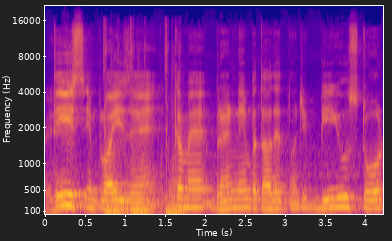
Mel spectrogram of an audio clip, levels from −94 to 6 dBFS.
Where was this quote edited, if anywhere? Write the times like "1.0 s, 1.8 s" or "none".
1.6 s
